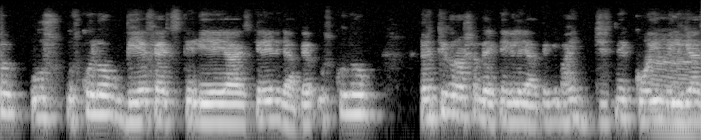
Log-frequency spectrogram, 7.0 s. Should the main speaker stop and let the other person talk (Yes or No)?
No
